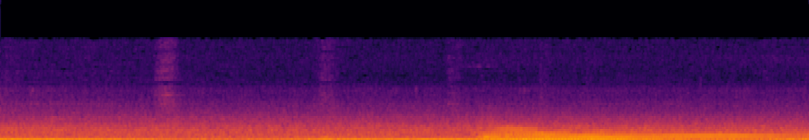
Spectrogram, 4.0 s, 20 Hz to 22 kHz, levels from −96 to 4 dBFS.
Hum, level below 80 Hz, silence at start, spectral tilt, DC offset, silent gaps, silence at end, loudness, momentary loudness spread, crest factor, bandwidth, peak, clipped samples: none; -40 dBFS; 0 s; -7.5 dB/octave; under 0.1%; none; 0 s; -25 LUFS; 9 LU; 14 dB; 8.6 kHz; -10 dBFS; under 0.1%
